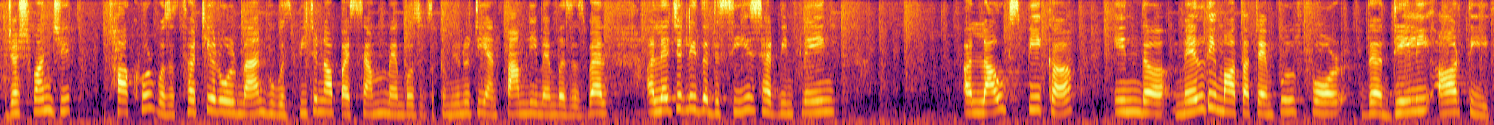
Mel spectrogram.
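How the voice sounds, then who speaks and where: A woman with an Indian accent anchors a live news bulletin. Her voice is on the high side and her phrasing is emphatic and deliberate. Faint music plays behind her.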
